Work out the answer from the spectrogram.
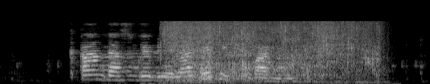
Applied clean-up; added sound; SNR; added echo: none; Splash, splatter; 2 dB; reverberation time 1.4 s.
